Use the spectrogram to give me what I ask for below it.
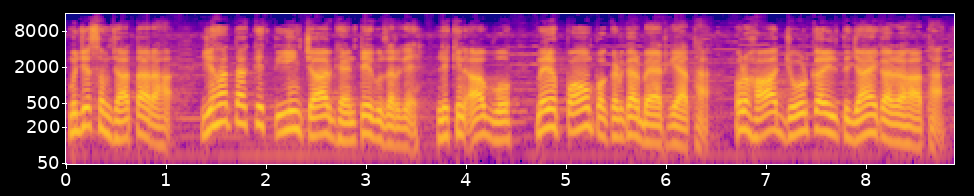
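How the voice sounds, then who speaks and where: Expressive male storyteller with reverb. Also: mid-range voice, few pauses. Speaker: narrator. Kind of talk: storytelling narration. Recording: long reverb, faint background music.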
